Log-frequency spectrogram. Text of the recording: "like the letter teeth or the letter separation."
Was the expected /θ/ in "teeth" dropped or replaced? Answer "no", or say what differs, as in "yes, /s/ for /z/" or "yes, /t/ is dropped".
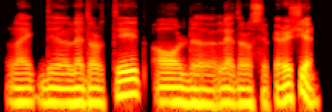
yes, /t/ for /θ/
